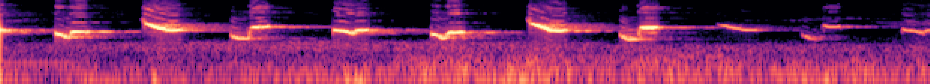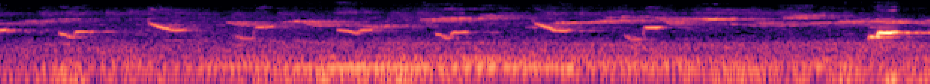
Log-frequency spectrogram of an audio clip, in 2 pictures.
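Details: Cucak rowo, the straw-headed bulbul, singing: bold falling whistled phrases for the first few seconds, then a softer stretch of higher rising and falling notes, ending with one more loud whistle; light low hum underneath.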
